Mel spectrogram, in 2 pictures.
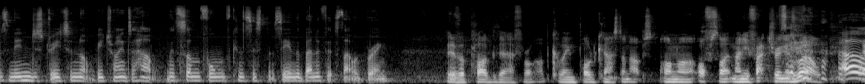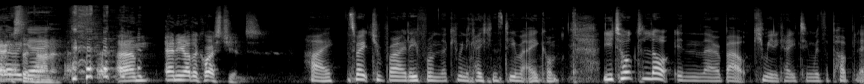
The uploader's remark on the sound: In front of a live audience.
